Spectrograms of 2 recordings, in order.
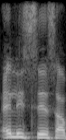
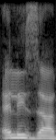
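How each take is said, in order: First: The middle consonant is an s sound. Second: The middle consonant is a z sound. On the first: "इसको एलिसेसा बोलते हैं" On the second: "एस की साउंड जो है वो जड़ से निकलती है, ज साउंड वहां पे निकलती है"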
